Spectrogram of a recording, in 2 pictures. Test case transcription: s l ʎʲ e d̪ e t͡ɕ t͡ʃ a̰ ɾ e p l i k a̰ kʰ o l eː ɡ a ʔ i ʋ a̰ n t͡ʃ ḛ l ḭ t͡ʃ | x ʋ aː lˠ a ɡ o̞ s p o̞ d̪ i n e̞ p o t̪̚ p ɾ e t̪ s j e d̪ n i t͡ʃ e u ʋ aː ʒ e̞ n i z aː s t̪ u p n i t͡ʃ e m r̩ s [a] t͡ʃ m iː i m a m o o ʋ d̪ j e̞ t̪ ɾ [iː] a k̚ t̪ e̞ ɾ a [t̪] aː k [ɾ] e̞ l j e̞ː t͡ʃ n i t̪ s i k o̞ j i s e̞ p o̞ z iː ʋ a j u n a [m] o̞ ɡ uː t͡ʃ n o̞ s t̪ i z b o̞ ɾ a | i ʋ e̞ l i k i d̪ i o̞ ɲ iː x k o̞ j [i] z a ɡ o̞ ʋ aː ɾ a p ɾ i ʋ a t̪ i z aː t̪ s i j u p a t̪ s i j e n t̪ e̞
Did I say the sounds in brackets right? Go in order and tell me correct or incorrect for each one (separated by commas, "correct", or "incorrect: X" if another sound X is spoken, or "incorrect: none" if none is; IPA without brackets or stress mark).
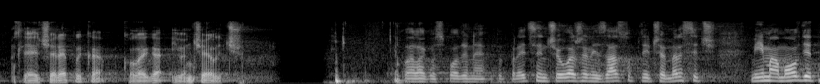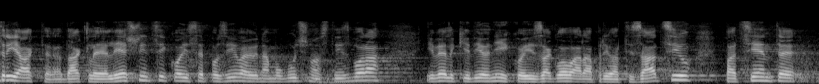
incorrect: i, correct, incorrect: d̪, incorrect: l, correct, correct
